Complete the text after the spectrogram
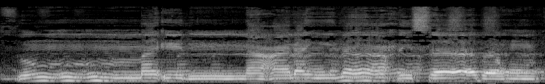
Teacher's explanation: सुम्मा मीम हर्फ मुशद्दद, लिहाजा हर्फ गुन्ना होगा। इन्ना में भी हर्फ गुन्ना होगा, मीम मुशद्दद में भी गुन्ना और नून मुशद्दद में भी गुन्ना, दोनों के अंदर गुन्ना करके पढ़ेंगे।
